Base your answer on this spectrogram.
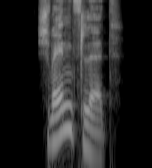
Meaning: second-person plural subjunctive I of schwänzeln
- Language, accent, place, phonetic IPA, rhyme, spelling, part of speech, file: German, Germany, Berlin, [ˈʃvɛnt͡slət], -ɛnt͡slət, schwänzlet, verb, De-schwänzlet.ogg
